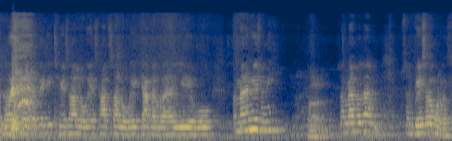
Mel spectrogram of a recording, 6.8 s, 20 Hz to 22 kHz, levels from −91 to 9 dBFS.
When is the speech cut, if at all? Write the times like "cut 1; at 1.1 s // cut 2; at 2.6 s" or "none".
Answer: none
